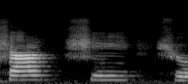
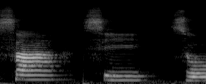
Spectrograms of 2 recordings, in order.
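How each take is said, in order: First: সা, সি, সু said sha, shi, shu; sh from mid-tongue. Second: সা, সি, সু with a thin s at the teeth; touch tongue tip to teeth for a pure s in সা, সি, সু. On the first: Teacher showing where shin is made, broad sh. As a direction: sound সা, সি, সু with sh from the tongue's middle. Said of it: "জিহ্বার মাঝখান থেকে". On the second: Teacher showing where sin is made, tongue-tip s. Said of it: "এই সাউন্ডটা হবে হচ্ছে জিহ্বার". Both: Shown as a demonstration.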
